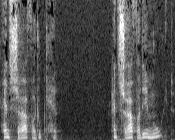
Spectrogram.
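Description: A preacher delivering a sermon in a lively way, often hesitating and repeating words, and acting out quoted speech with sudden jumps in pitch. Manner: frequent hesitation fillers and word repeats.

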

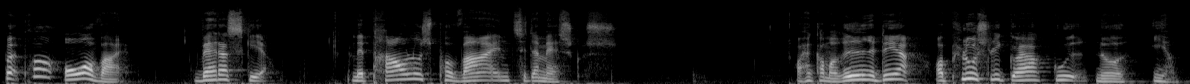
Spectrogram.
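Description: A preacher delivering a sermon in a lively way, often hesitating and repeating words, and acting out quoted speech with sudden jumps in pitch. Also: long pauses. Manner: frequent hesitation fillers and word repeats.

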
